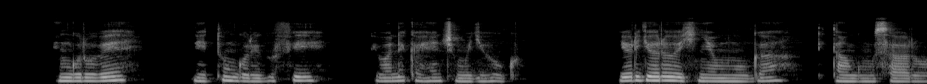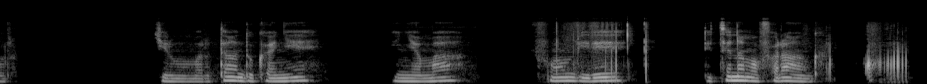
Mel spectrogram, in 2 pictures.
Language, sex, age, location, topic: Kinyarwanda, female, 36-49, Kigali, agriculture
